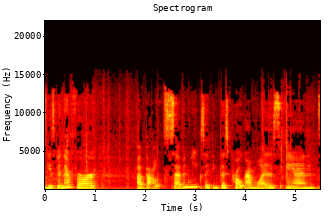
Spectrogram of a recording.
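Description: A woman's voice with ordinary pitch variation over light background noise. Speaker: family vlogger. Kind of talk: casual vlog chat. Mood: serious, emotional family topic. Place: home room. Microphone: phone near.

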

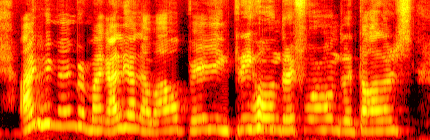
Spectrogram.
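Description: A woman speaks with a strong Spanish accent at a high pitch. Her pace is fairly slow, her pitch variation ordinary, and the background quiet. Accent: heavy Spanish accent in English. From Cuba. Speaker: poet. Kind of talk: casual chat. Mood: warm, amused. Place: hall. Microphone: podium.

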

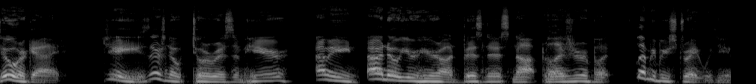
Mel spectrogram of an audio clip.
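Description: A man speaks in a put-on character voice, raspy and pitched in the middle of his range. His pitch swings very widely at a moderate pace. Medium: voice reel. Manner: sarcastic, rambling, casual.

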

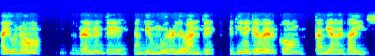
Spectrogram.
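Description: A man with a Rioplatense accent speaks very slowly at a fairly low pitch with ordinary pitch variation. The sound is dry with no echo, and the background is quiet. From Argentina, Lomas de Zamora; Argentina. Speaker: university professor and event host; university professor, event host. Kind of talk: interview. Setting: video call. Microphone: webcam.

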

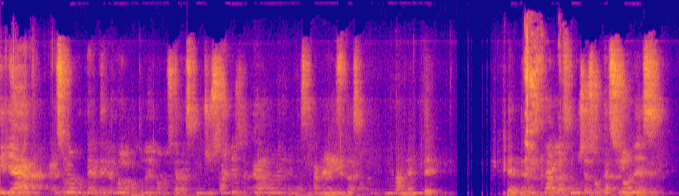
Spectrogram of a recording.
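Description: A woman with a fairly low pitch and fairly even intonation talks at a very fast pace, with strong room echo and noticeable background noise. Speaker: panel moderator. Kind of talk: moderated panel discussion. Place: hall.

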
